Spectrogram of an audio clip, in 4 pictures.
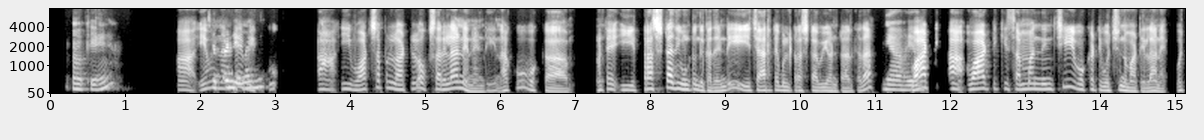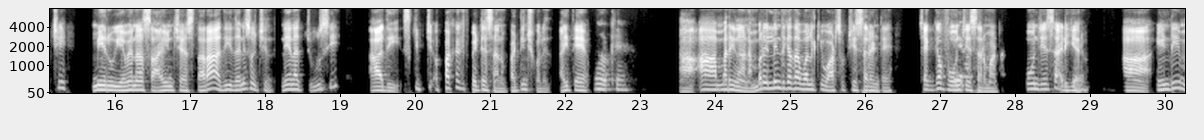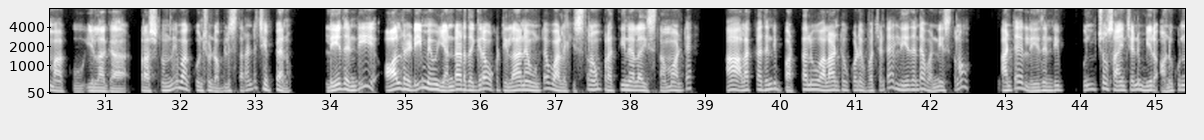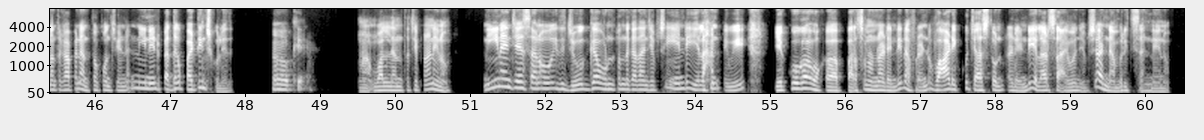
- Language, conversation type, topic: Telugu, podcast, ఫేక్ న్యూస్‌ను మీరు ఎలా గుర్తించి, ఎలా స్పందిస్తారు?
- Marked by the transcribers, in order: in English: "వాట్సాప్‌ల్లో"; in English: "ట్రస్ట్"; in English: "చారిటబుల్ ట్రస్ట్"; in English: "స్కిప్"; in English: "నంబర్"; in English: "వాట్సాప్"; in English: "ఆల్రెడీ"; in English: "జోక్‌గా"; in English: "పర్సన్"; in English: "నా ఫ్రెండ్"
